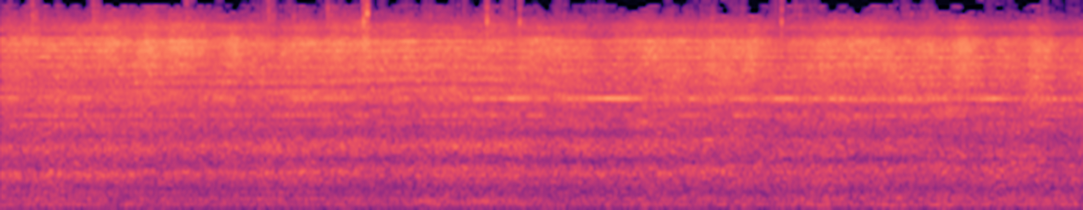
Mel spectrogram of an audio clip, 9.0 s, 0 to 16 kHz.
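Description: Fokker 100 jet airliner's twin Rolls-Royce Tay turbofans running at taxi power as it rolls past: a steady rushing jet noise with a thin high whine on top.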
